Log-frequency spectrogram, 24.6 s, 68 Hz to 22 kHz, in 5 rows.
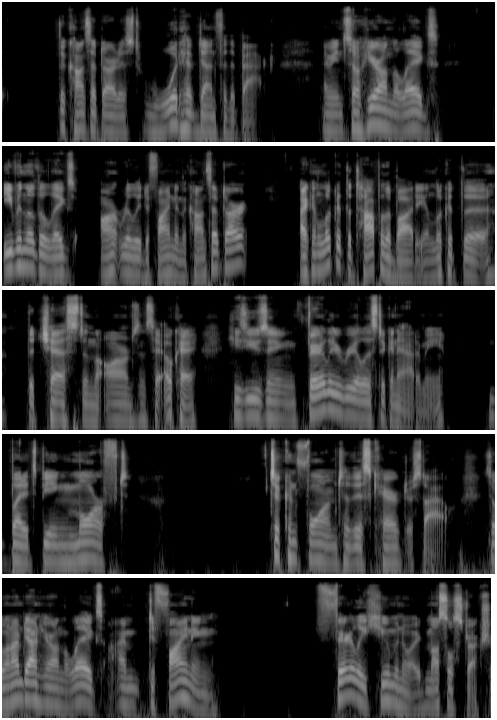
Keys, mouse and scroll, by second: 1.9-3.3 drag, 3.9 f, 14.8 f, 15.3 f, 16.1 f, 17.2 f, 22.5 f, 22.8 f.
